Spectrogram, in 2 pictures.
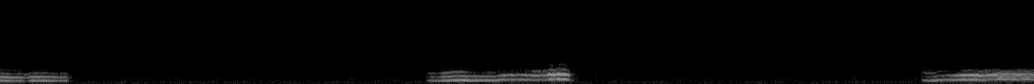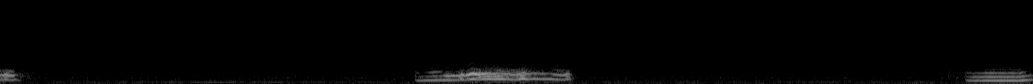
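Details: Dezi the dog snoring loudly while asleep at night indoors: drawn-out, nasal, tonal whines about a second long, recurring roughly every five seconds, with quiet low hum between breaths.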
